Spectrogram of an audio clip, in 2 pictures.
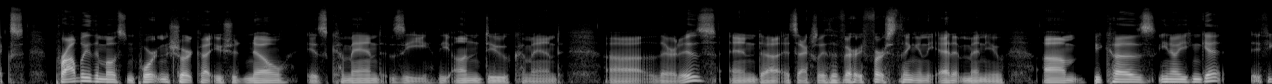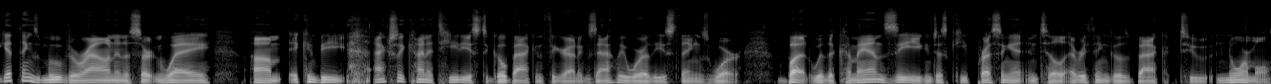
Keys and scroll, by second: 21.2 super+z, 21.9 super+z, 22.3 super+z, 22.9 super+z, 23.5 super+z, 24.2 super+z.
